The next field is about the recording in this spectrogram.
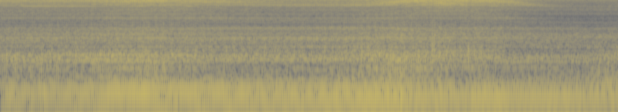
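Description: The engine idles with an uneven low rattle and rumble under it, about four beats a second, pointing to clutch noise from the gearbox.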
